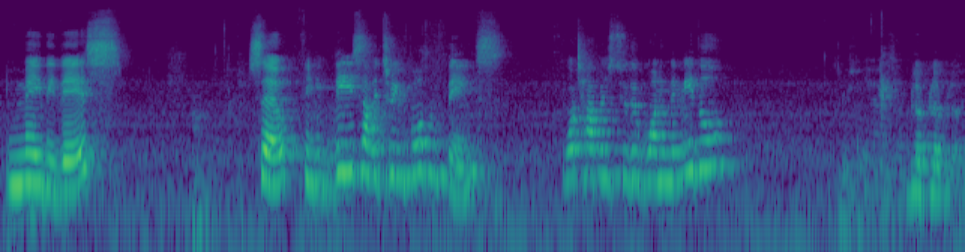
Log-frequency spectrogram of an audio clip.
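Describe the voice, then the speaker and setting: Speaking slowly with long pauses, a woman phonetics teacher uses a high, animated, somewhat dark voice to explain and emphasize example words for her students, checking in with them frequently. It's recorded indoors in a classroom with echo and background noise.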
